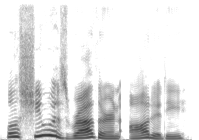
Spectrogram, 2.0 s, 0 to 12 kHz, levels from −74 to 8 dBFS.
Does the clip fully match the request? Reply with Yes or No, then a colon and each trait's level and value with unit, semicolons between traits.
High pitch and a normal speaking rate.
Yes: high, 245 Hz; average, 180 wpm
